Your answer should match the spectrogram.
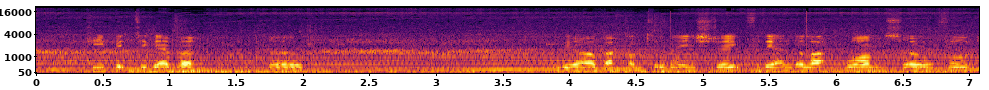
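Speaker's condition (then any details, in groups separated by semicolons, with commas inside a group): No condition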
